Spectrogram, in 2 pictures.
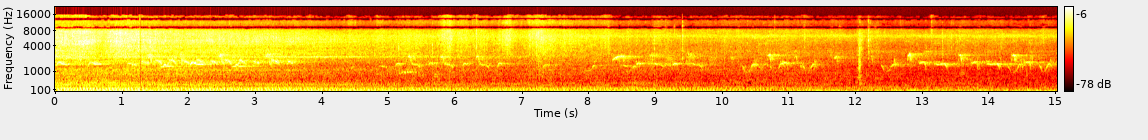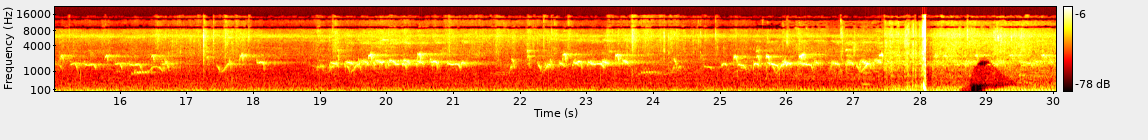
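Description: Wild birds chirping: many short, repeated calls in clusters, over a steady low rumble. A single sharp click stands out about 28 seconds in, followed by a brief dropout.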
